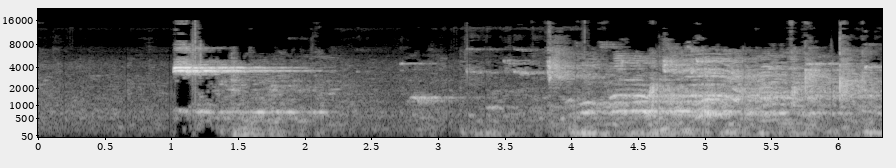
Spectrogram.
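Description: Basketball sneakers squeak sharply on a hardwood court in a large echoing gym.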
